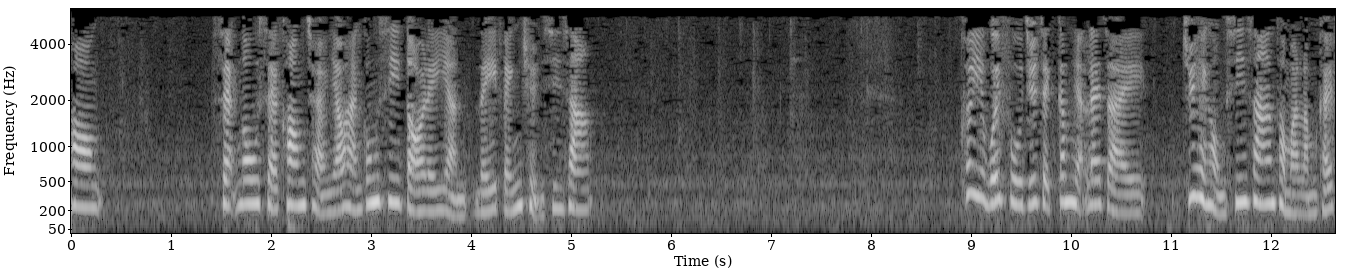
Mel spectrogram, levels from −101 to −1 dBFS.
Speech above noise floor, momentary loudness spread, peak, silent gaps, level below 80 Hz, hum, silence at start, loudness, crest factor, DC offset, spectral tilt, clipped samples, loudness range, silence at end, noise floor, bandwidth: 27 dB; 7 LU; -8 dBFS; none; -66 dBFS; none; 0 s; -27 LUFS; 20 dB; under 0.1%; -6 dB/octave; under 0.1%; 9 LU; 0 s; -54 dBFS; 5.8 kHz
